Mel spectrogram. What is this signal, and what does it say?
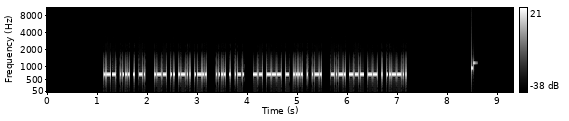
Morse code, heard as a keyed tone, about 44 wpm, 700 Hz. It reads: WHEN WILL HER MOTHER COME?
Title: Sentences from Top 200 Words 45wpm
